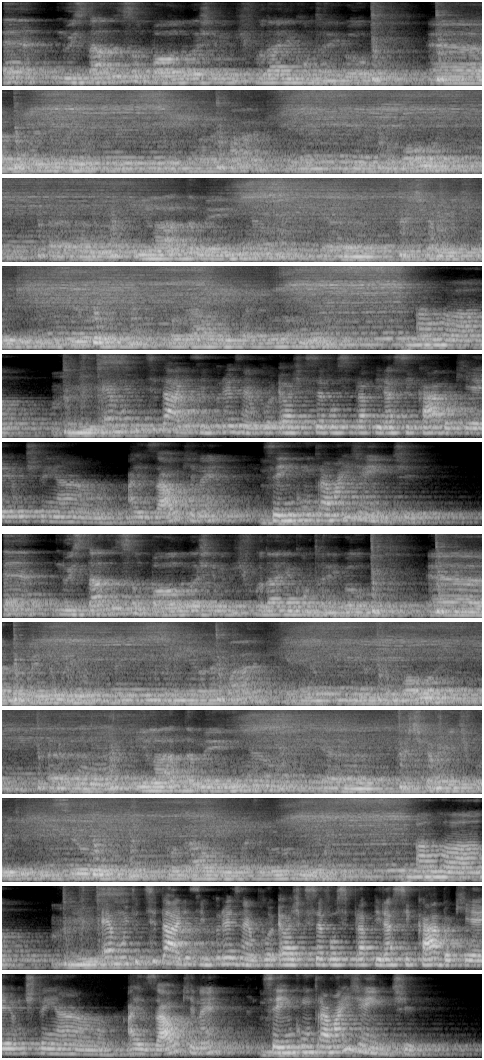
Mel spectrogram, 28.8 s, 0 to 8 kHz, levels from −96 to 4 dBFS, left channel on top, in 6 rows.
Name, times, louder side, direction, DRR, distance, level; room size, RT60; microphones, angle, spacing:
voice 1, 0.0-3.9 4.2-9.3 10.0-15.6 16.0-17.7 18.3-18.8 19.7-20.4 26.6-26.8, equal, 50° right, 0 dB, 1.4 m, -25 dB
sound 1, 3.7-3.9 4.3-4.6 4.9-5.1 5.4-5.7 6.9-7.2 8.5-8.8 9.9-10.2 10.5-10.9 12.1-12.5 13.6-14.1 15.3-15.9 17.5-17.7 19.8-20.3, equal, 20° right, 1.1 m, -27 dB
sound 2, 4.7-18.4, left 2 dB, 50° left, 2.0 m, -31 dB
voice 2, 10.3-10.8 18.5-19.3 20.2-26.2 26.7-28.2, right 4 dB, 75° right, 9 dB, 0.5 m, -23 dB
10.0 x 4.4 x 4.8 m, 2.2 s
head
